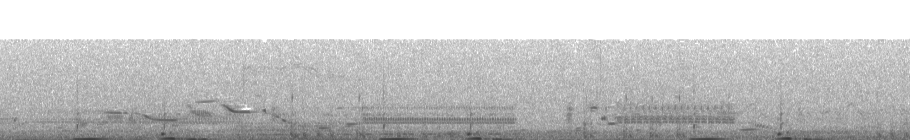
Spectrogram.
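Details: An American Bittern at Goose Pond's grassy marsh, calling as one of a trio, gives deep, gulping three-part 'pump-er-lunk' calls about every second and a half over a low hum and buzzy songs of other birds.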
